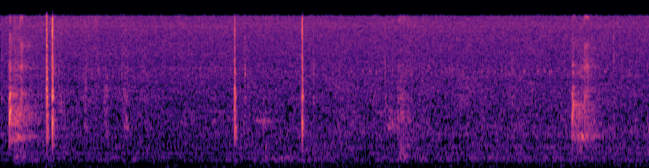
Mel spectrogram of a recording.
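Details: Hiccups recorded during a tough, ongoing bout of hiccups.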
